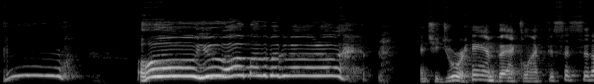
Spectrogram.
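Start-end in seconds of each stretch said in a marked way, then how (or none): 0.0-3.8 very high, wailing mock rant; loud squealing caricature of someone cursing; mock outburst. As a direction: imitate an irate woman in an absurd falsetto. Mocking the woman's wild outburst.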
